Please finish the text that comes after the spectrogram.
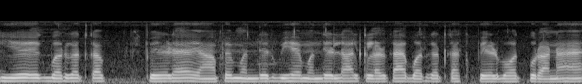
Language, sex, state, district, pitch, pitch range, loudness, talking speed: Hindi, male, Bihar, West Champaran, 140 Hz, 135-145 Hz, -16 LUFS, 225 wpm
